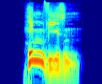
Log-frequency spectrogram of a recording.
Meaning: inflection of hinweisen: 1. first/third-person plural dependent preterite 2. first/third-person plural dependent subjunctive II
- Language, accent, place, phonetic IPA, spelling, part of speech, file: German, Germany, Berlin, [ˈhɪnˌviːzn̩], hinwiesen, verb, De-hinwiesen.ogg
